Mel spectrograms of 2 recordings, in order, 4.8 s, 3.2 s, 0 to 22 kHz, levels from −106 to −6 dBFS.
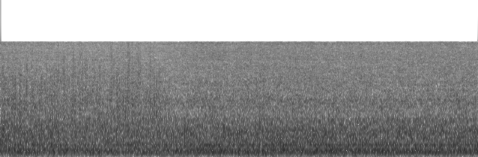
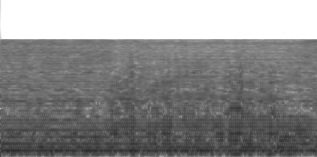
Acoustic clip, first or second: first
